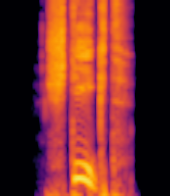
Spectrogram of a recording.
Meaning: second-person plural preterite of steigen
- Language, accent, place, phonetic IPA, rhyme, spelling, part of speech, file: German, Germany, Berlin, [ʃtiːkt], -iːkt, stiegt, verb, De-stiegt.ogg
